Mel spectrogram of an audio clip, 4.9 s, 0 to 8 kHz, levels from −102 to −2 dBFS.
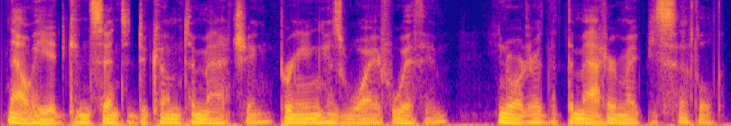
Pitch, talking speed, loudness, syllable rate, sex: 90 Hz, 260 wpm, -18 LUFS, 6.3 syllables/s, male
